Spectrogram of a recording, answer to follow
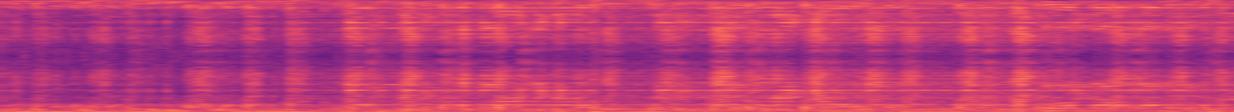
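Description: Live band music, with an electric keyboard and a guitar playing together.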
